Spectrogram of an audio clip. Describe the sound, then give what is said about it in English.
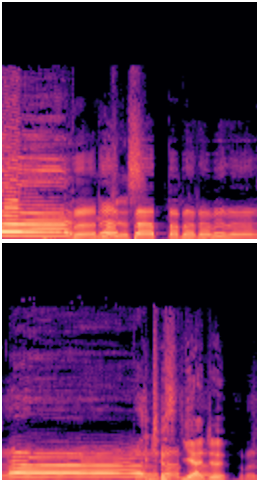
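A voice imitates a jazz trumpet in a 'scream jazz' style, wailing and screaming sustained, wavering notes with sliding pitch and vibrato, loud and continuous with brief breaks, ending in a few sharp, squawking blasts. “I'm the only one doing scream jazz.”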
